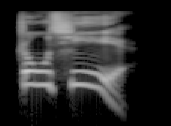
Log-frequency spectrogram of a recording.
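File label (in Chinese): "周期", Chinese; HSK6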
